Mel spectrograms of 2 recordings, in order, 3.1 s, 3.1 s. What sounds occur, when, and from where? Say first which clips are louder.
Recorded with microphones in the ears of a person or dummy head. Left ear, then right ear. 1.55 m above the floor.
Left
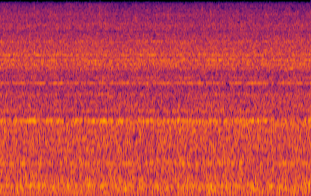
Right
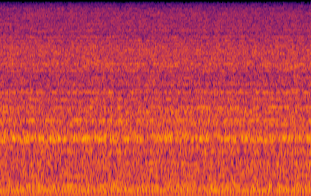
0.0 s a fan: even; 50° right (ahead or behind), 1.2 m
